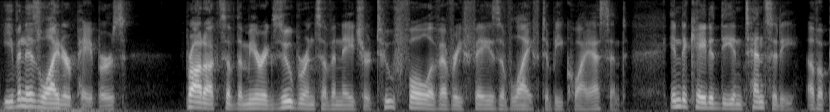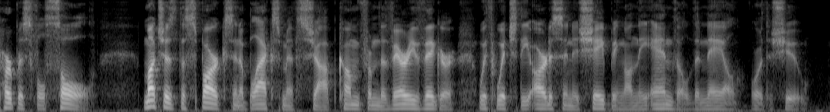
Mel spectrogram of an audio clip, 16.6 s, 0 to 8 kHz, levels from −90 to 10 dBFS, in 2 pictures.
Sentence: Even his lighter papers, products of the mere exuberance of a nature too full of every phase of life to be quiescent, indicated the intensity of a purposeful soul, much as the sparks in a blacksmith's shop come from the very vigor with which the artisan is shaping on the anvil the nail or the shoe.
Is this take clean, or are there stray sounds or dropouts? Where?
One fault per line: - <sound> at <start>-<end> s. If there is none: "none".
none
